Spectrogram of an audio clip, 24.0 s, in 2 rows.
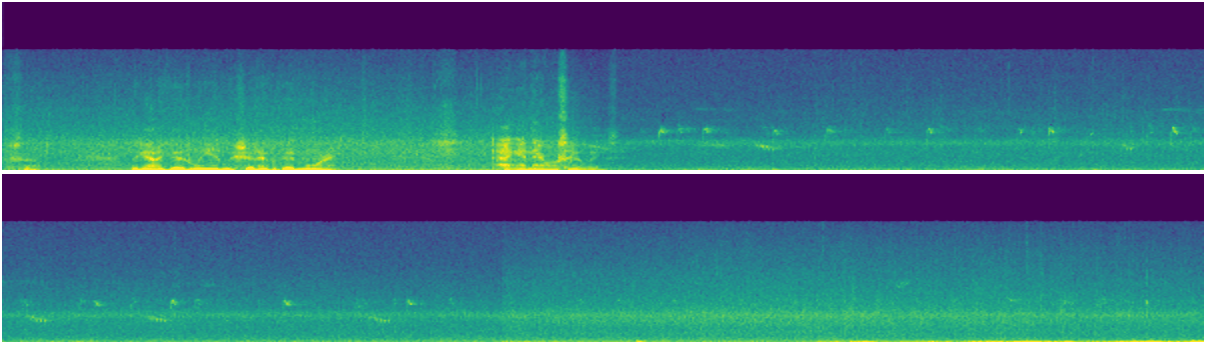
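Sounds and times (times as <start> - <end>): steady background hiss: 0.0 - 24.0
faint bird chirps: 5.0 - 9.5.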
